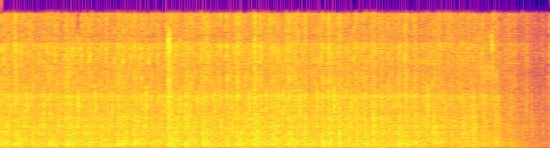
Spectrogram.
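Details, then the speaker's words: Massey Ferguson tractor, first start after restoration work, after fighting for spark at the distributor points: loud, hard banging about three times a second while running, fading as the engine winds down, like something beating against something; source unknown. "I don't know what the hell all that banging is the F like something beating up against something anyhow we're going to call that a run"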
